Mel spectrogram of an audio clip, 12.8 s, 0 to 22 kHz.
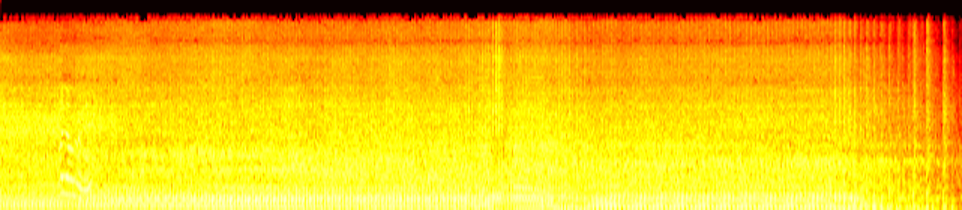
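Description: A small Subaru engine drives a Thor 18-ton log splitter. It runs loud and steady at close range with a constant buzzing drone for over ten seconds, then cuts out near the end.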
